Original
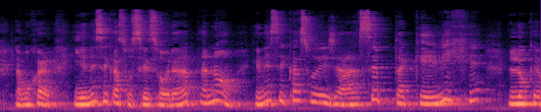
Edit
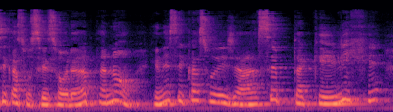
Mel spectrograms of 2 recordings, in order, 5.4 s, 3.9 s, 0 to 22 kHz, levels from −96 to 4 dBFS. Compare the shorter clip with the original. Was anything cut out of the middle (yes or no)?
no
